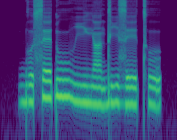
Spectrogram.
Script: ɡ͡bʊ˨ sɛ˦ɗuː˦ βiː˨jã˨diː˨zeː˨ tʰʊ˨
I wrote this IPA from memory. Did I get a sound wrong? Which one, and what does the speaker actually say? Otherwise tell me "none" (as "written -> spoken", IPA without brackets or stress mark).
none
